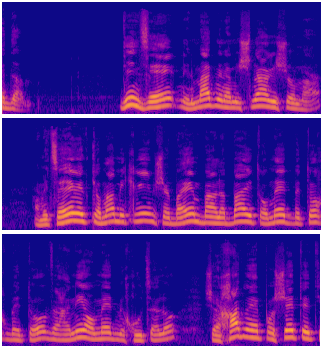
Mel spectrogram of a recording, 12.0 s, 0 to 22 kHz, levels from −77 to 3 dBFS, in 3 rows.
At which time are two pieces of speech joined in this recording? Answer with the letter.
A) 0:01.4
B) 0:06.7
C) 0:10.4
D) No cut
D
